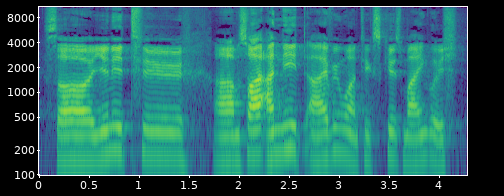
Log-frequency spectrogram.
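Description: A middle-aged man preaching a sermon, his English carrying a blend of Korean, Australian and American accents. His voice sits a little high, and he talks in a friendly, halting way, with frequent ums and uhs. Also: fairly even intonation. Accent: mix of Korean, Australian and American. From South Korea. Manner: friendly, halting, many fillers. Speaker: guest pastor.

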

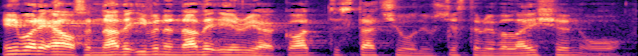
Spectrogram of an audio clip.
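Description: A man's voice: mid-range voice, quick pace, bright, forceful tone. Man, church speaker, inviting testimonies, encouraging, faint background noise. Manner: encouraging, repeats praise words. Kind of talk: casual church meeting talk.

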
